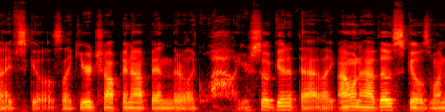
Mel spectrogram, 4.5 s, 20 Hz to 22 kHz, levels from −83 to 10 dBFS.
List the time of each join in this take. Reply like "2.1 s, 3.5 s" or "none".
none

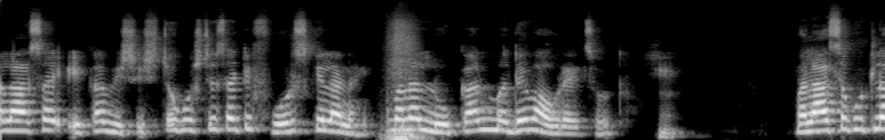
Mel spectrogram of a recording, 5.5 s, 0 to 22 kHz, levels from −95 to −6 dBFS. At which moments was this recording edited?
2.4 s

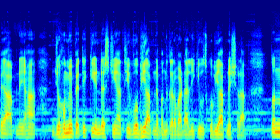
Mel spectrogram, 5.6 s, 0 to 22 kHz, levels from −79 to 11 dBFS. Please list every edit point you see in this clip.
none

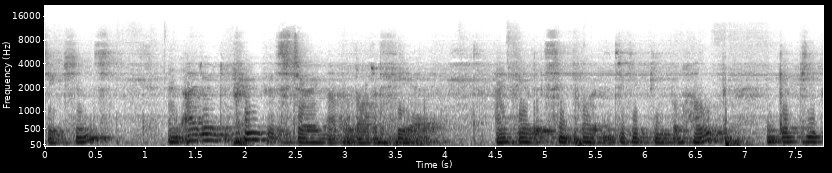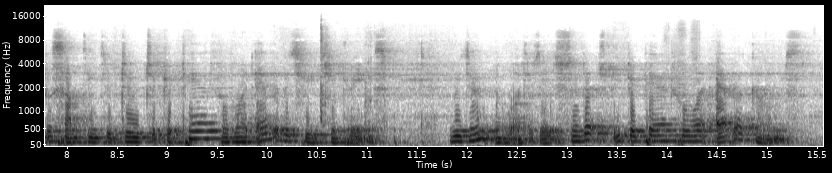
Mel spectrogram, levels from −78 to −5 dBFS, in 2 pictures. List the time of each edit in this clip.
none

